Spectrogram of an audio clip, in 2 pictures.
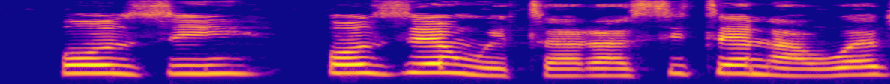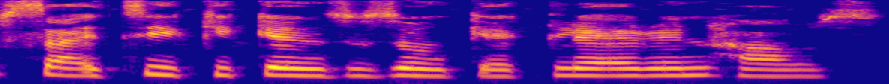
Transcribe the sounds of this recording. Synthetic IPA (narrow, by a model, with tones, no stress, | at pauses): o˦zi˦ | o˦zi˦e˦ŋʷe˨ta˨ɾa˨si˦te˦na˨we˦bsa˦ɪ˨ti˦ki˦ke˦n̩˨zu˨zo˦ŋ̩˨ke˨kle˦ɾɪ˦n˦ha˦ʊ˦s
